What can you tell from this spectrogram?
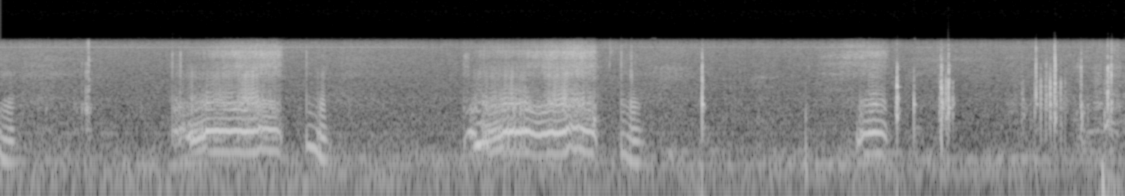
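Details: A plump orange cat snoring, with drawn-out, buzzy, wavering breaths about a second long, separated by quieter stretches of soft breathing and faint clicks.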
